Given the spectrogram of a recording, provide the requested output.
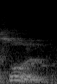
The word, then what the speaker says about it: Seoul: I was given hardly any time to see the city, beautiful city of Seoul. They say Seoul is the correct pronunciation, Seoul is the wrong pronunciation, Seoul.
